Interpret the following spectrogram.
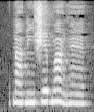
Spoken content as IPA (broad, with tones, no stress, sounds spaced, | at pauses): ɗ ã˨ ɗ ĩ˨ ʃ ɛ˧ b ã˦˨ ɡ ɛ̃˨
